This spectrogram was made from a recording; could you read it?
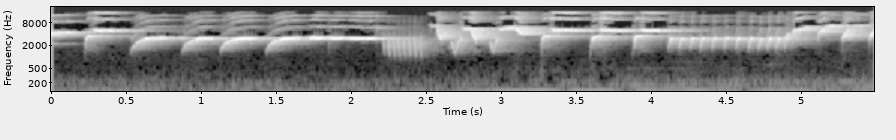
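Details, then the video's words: Canary song meant to trigger singing in other canaries: a run of repeated falling whistled notes, a brief buzzy burst, then quick chattering and a rapid even trill. "Kompilasi DUO GACOR, cocok untuk pancingan kenari biar gacor, masteran kenari paud"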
